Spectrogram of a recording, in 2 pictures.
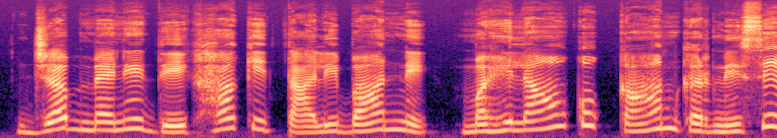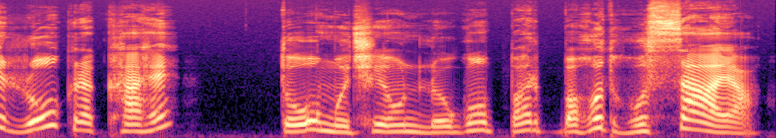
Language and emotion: Hindi, angry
